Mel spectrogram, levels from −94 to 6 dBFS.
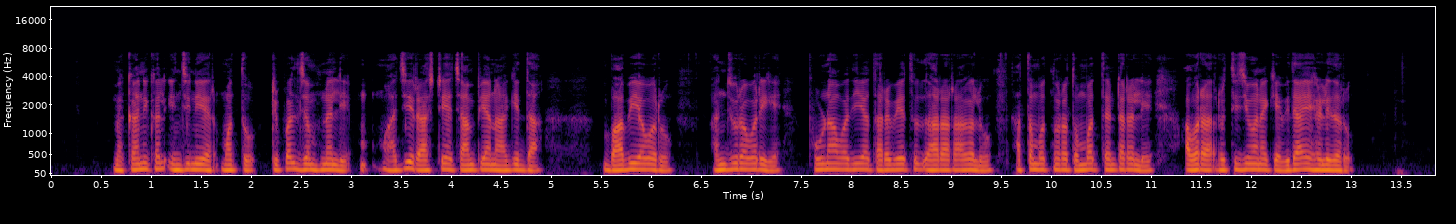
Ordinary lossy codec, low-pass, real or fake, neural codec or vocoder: none; 7.2 kHz; real; none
